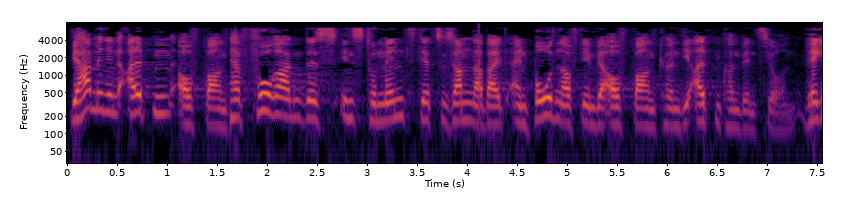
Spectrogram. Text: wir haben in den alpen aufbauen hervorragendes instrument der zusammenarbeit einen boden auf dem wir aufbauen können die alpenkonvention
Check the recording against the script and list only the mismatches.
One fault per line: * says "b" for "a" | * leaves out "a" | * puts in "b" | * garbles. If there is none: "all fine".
all fine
